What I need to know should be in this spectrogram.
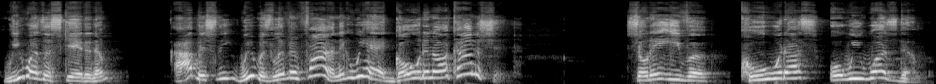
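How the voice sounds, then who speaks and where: Husky man, slangy bible teaching. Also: extremely high pitch, measured pace. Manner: profane slangy storytelling, animated asides. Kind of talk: casual bible reading with commentary.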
